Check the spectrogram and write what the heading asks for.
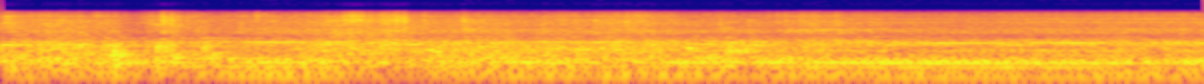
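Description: Hydraulic demolition excavator running steadily under load, its diesel engine and hydraulics working, with a few brief cracks of concrete rubble in the first second and a half.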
